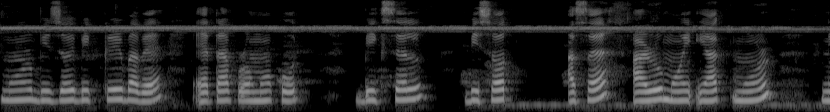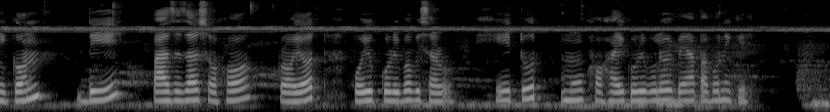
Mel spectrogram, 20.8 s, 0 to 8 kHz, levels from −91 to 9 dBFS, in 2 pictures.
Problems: constant background noise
